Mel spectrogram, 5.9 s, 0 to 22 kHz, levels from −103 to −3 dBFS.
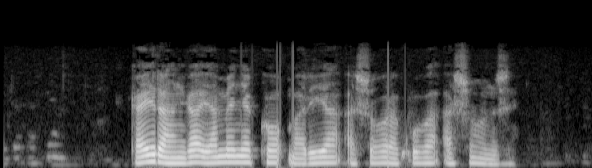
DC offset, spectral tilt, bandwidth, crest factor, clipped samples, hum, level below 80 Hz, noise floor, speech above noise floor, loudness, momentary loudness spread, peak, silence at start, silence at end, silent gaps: under 0.1%; -9 dB/octave; 6.8 kHz; 20 dB; under 0.1%; none; -56 dBFS; -66 dBFS; 46 dB; -21 LUFS; 11 LU; -2 dBFS; 0.55 s; 0.8 s; none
